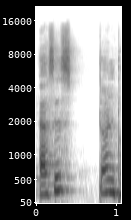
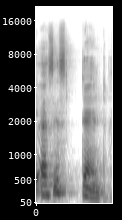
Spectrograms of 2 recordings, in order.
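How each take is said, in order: First: असिस्टेंट ending in "tunt"; correct "a" sound. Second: असिस्टेंट ending in "tent"; wrong "e" sound. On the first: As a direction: say असिस्टेंट with "uh" in the last syllable. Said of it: "यहाँ पे असिस्टेंट होगा". (असिस्टेंट के अंत में "टंट") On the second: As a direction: say असिस्टेंट with a clear "e" in the last syllable. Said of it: "ना कि असिस्टेंट". (असिस्टेंट के अंत में "टेंट") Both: Shown as a demonstration.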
